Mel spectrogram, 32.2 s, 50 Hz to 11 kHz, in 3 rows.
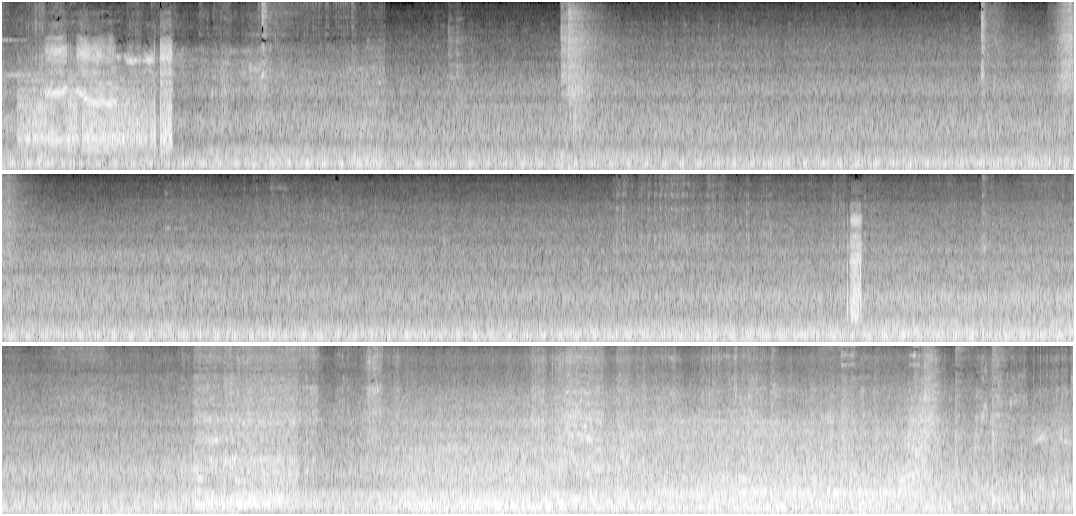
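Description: EMD GP38-2 diesel-electric locomotive's 16-cylinder two-stroke diesel running as the locomotive rolls slowly with tank cars in tow, with a few sharp clicks. It gets louder over the last several seconds as it comes up close and passes.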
